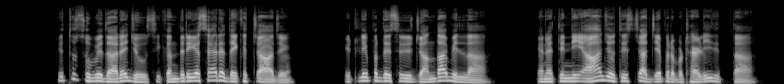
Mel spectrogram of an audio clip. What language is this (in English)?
Kangri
